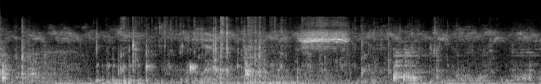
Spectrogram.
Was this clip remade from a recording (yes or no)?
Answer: no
